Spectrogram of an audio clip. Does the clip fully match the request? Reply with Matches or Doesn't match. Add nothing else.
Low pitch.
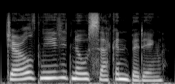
Doesn't match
